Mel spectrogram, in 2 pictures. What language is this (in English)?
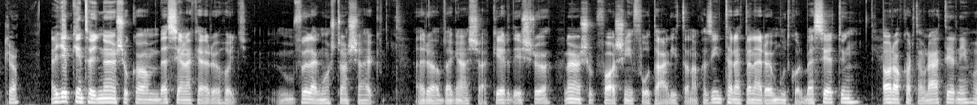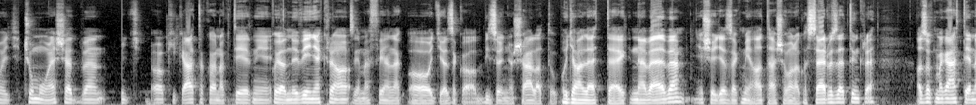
Hungarian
